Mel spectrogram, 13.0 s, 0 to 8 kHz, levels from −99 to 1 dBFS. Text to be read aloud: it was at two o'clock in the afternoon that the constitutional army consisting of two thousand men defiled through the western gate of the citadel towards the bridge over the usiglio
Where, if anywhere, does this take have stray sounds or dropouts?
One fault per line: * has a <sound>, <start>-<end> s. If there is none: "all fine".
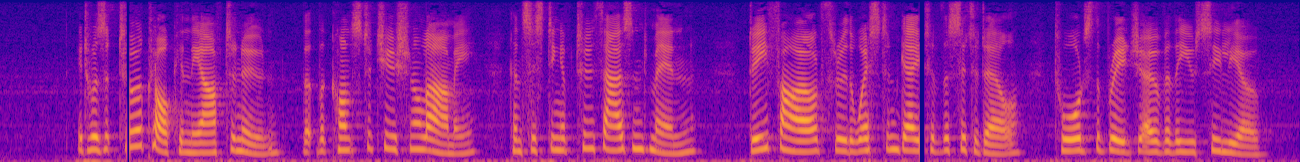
* has a dropout, 1.3-1.3 s
* has a dropout, 9.2-9.3 s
